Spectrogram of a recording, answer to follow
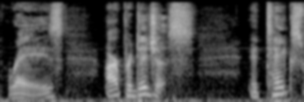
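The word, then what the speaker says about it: réis: lady hails from the portuguese pennies or reys pronounced rays are prodigious it takes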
